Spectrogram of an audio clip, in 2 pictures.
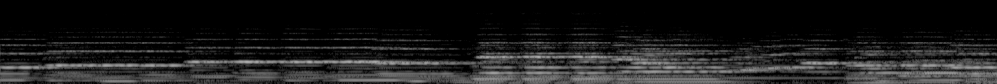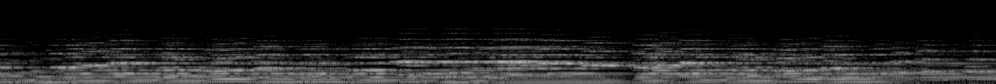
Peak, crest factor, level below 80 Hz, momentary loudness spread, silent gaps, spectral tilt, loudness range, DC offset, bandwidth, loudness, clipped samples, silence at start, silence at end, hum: -14 dBFS; 18 dB; -52 dBFS; 8 LU; none; -7 dB/octave; 3 LU; under 0.1%; 15 kHz; -32 LUFS; under 0.1%; 0 s; 0 s; none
